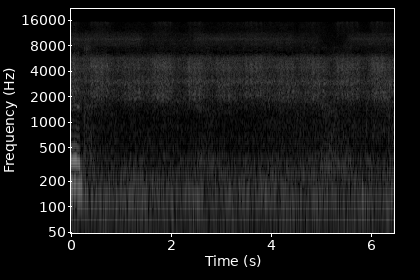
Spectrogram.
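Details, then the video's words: Crickets calling loudly at night in the woods, an unbroken high-pitched hissing trill that swells and fades gently, over a low steady hum; a short voice fragment at the very start. "Crickets Keeping Me Awake"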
